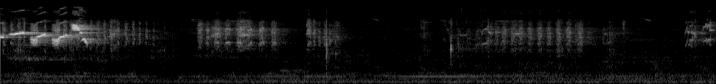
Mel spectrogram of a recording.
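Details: Captive Double-collared Seedeaters (coleiros) singing loudly together, including a friend's bird; bursts of rapid buzzy, trilled high notes in phrases about a second long separated by short pauses, with faint background chirps.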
